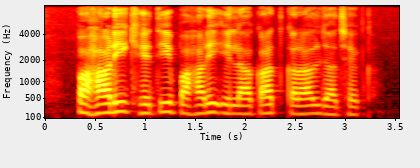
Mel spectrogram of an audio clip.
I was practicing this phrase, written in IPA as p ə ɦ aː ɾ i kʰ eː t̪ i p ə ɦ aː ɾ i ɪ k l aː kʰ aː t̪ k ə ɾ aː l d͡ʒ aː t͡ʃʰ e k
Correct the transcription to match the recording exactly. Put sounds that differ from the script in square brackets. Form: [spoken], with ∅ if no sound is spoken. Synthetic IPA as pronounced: p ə ɦ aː ɾ i kʰ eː t̪ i p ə ɦ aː ɾ i ɪ [∅] l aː [k] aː t̪ k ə ɾ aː l d͡ʒ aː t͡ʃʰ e k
